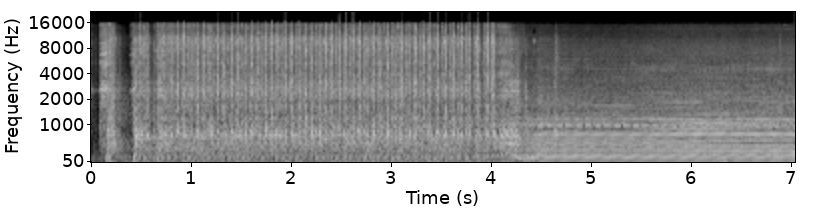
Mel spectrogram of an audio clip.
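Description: Pneumatic impact wrench hammering rapidly on a 14 mm bolt for about four seconds, then cutting off as a sustained distorted electric guitar chord comes in.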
